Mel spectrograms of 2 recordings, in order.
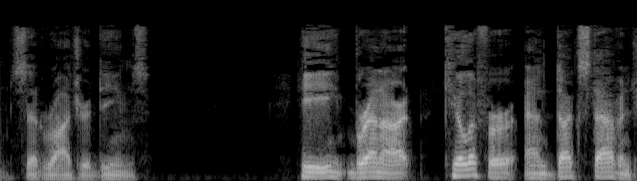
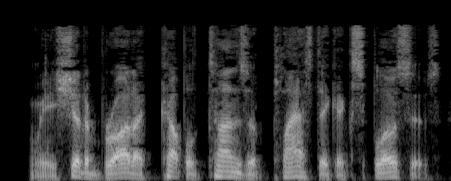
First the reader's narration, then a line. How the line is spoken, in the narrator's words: one of the tractor operators grumbled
